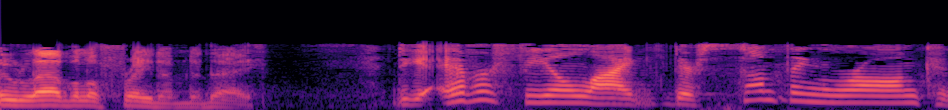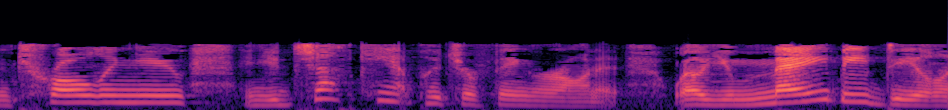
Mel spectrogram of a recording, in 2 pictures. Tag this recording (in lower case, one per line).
speech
